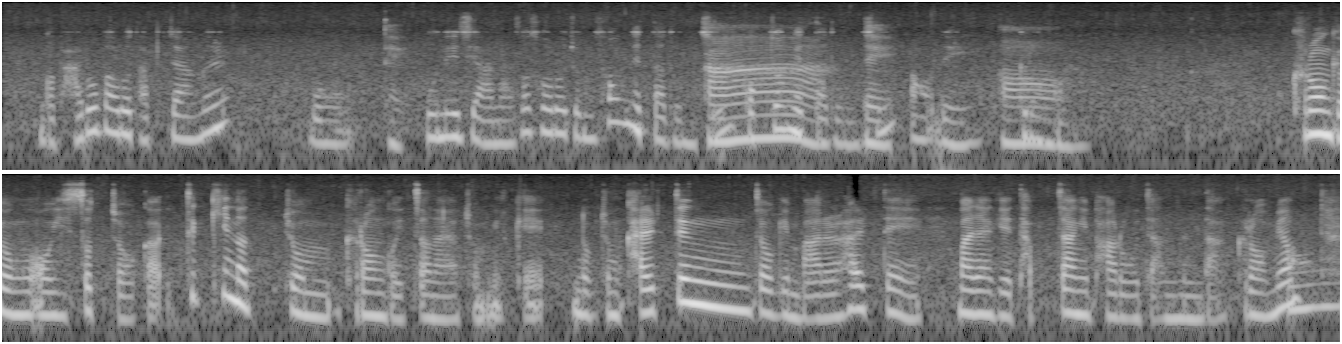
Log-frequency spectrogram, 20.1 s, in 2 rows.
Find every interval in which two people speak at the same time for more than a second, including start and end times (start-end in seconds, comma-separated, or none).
5.3-6.7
